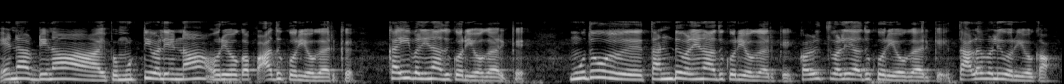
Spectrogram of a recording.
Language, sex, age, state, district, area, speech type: Tamil, female, 18-30, Tamil Nadu, Chennai, urban, spontaneous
